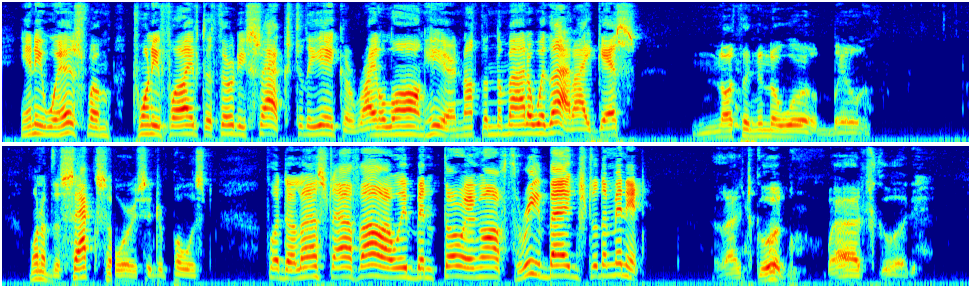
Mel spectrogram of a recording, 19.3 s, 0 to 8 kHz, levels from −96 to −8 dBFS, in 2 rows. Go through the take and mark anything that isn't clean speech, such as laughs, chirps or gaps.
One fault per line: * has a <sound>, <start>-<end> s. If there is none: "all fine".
* has a dropout, 10.8-10.8 s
